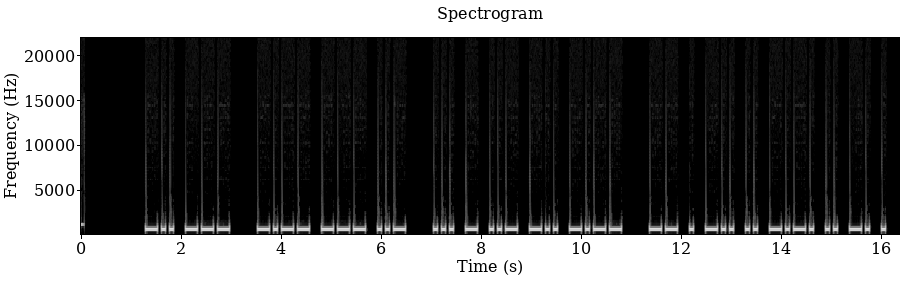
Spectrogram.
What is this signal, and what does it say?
Morse code, heard as a keyed tone, about 15 wpm, 700 Hz. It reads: DO YOU STUDY MEDICINE
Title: Sentences from Top 1000 Words - Review Part 6 - 15wpm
